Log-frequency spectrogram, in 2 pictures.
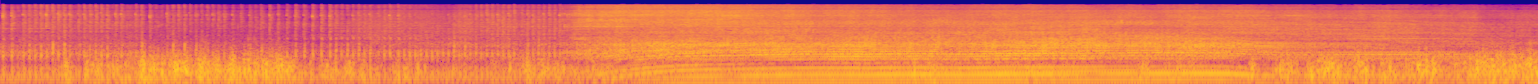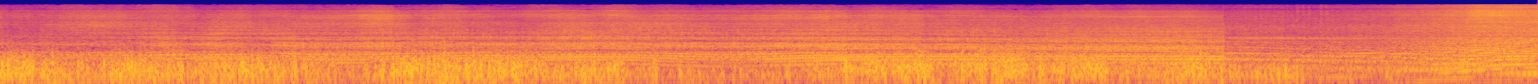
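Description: Paramotor engine and propeller: a rough, rattling idle, then opened up to full power about six seconds in for the takeoff. It keeps running at high revs, its pitch shifting and bending as the machine climbs away and passes overhead.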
